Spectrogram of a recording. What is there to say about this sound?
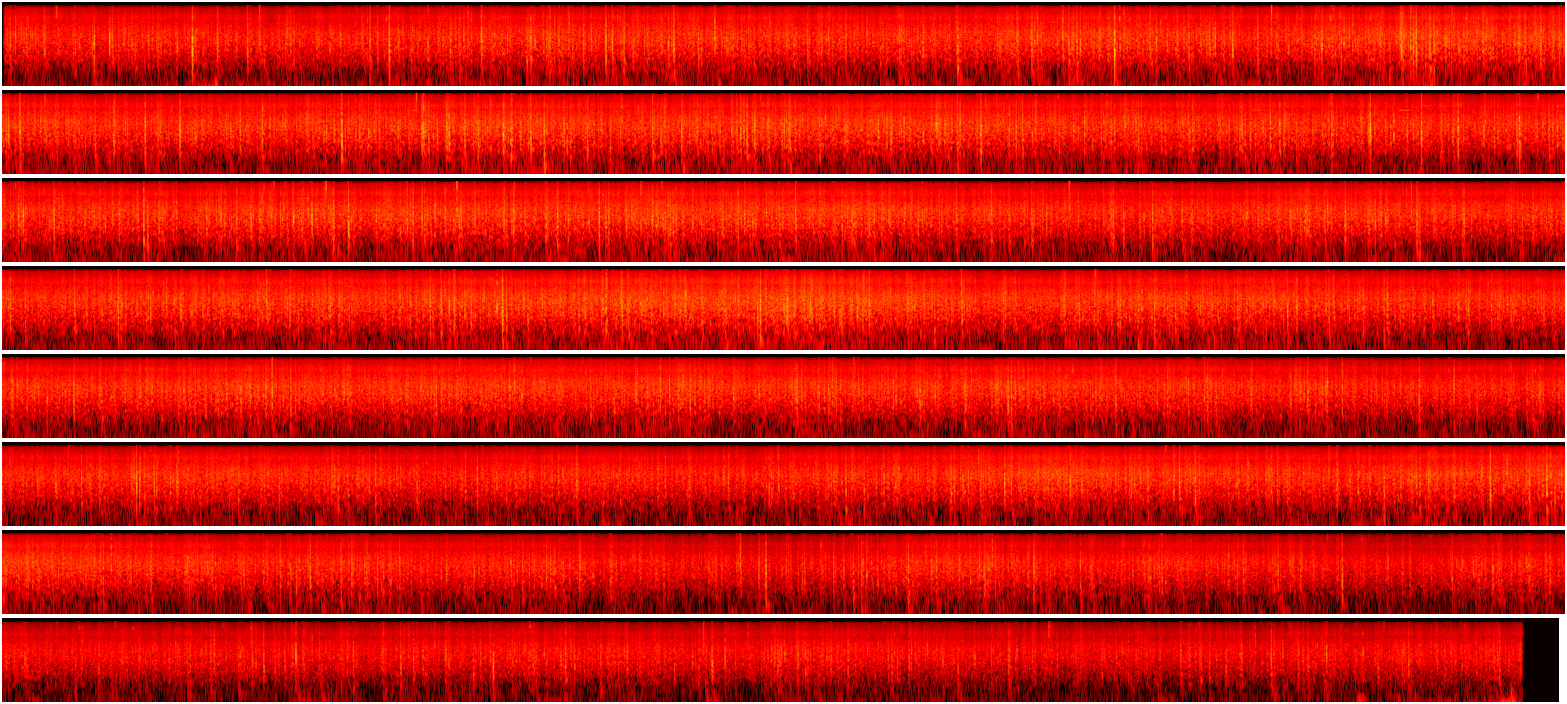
rain inside the greenhouse close perspective to plastic surface
nature, plastic, rain, storm, thunder-storm, thunderstorm, weather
